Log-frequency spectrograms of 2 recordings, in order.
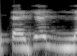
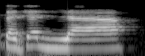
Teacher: موٹا نہیں کرتے, لام کو باریکی پڑھیں گے. تجلی, لام کو نہیں موٹا کرنا.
